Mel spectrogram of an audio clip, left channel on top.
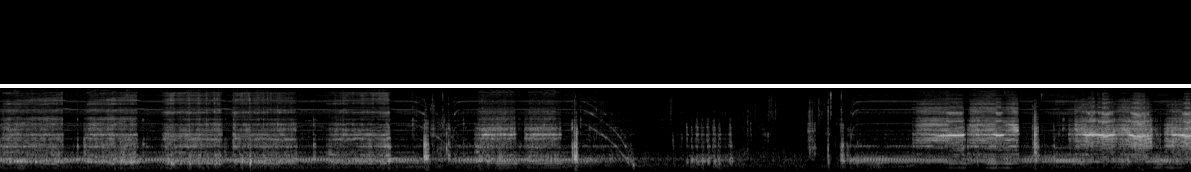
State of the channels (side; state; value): left; silent; digital silence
